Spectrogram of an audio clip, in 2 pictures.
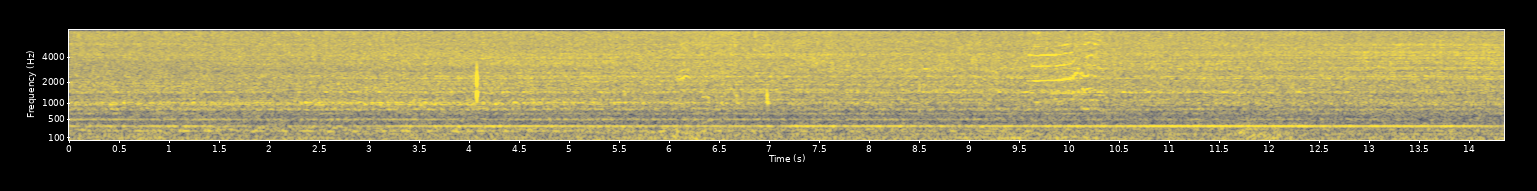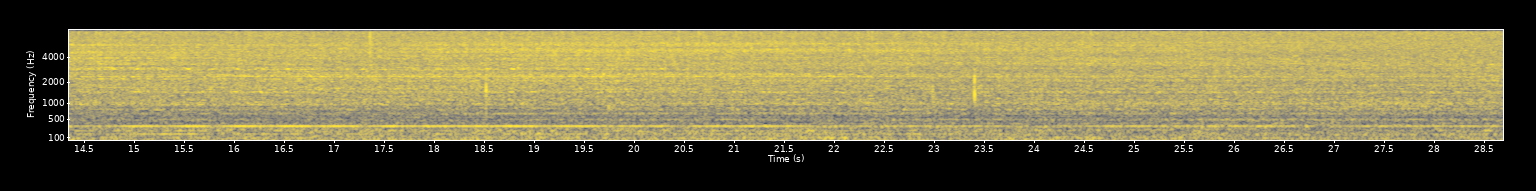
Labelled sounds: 9.6	9.9	killer whale, southern resident, 4.2 to 4.3 kHz

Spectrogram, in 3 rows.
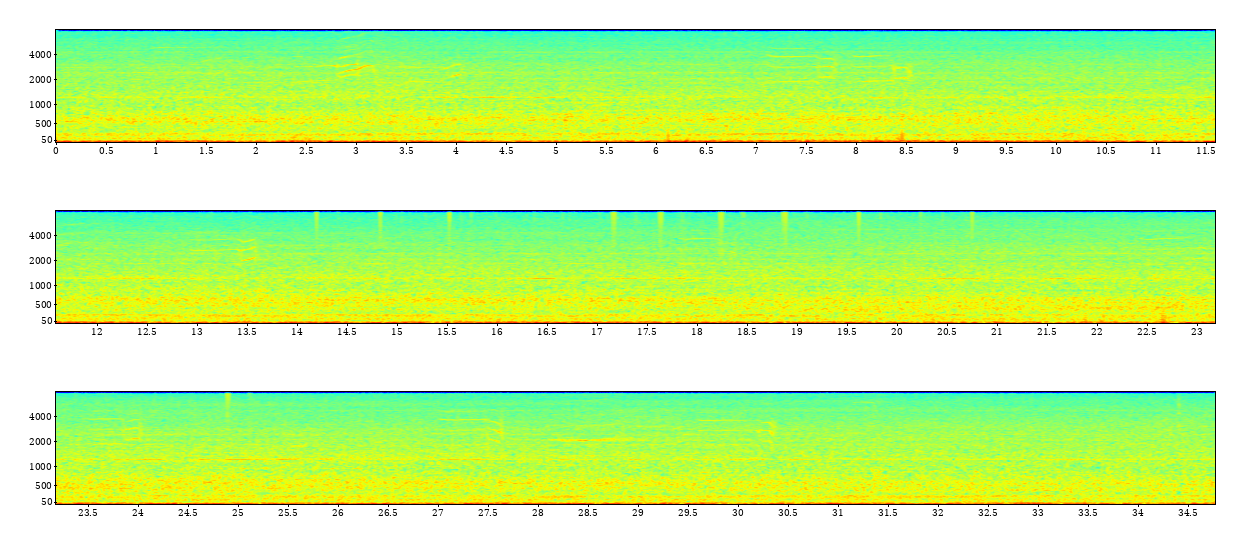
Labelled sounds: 2.3	3.3	killer whale, 1.9 to 7.9 kHz
7.0	8.6	killer whale, 1.2 to 4.9 kHz
12.8	13.7	killer whale, 1.8 to 4.5 kHz
23.4	24.1	killer whale, 1.9 to 4.7 kHz
26.9	27.7	killer whale, 2.0 to 4.7 kHz
28.1	28.8	killer whale, 2.0 to 3.2 kHz
29.5	30.4	killer whale, 2.0 to 4.6 kHz

